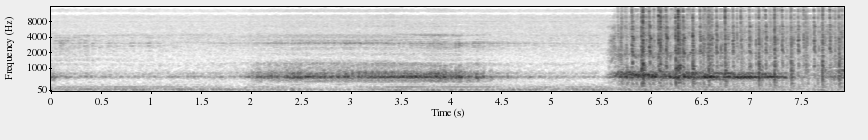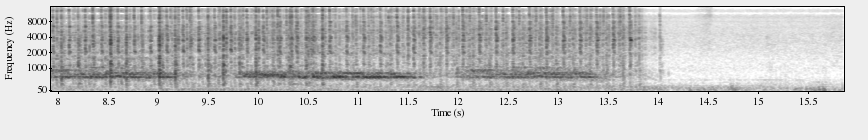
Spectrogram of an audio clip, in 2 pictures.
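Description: Bouncy toy transport truck switched on at its cab button: first an electronic tone, then from about six seconds a loud, fast mechanical rattle of its motor with a tone sounding over it in four pulses. It cuts off suddenly at about fourteen seconds.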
